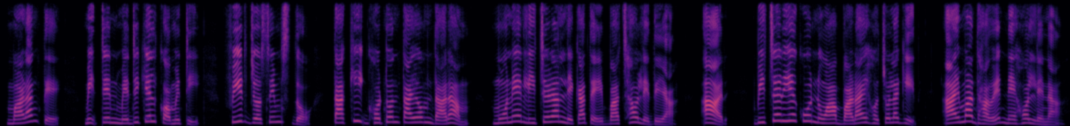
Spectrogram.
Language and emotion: Santali, neutral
